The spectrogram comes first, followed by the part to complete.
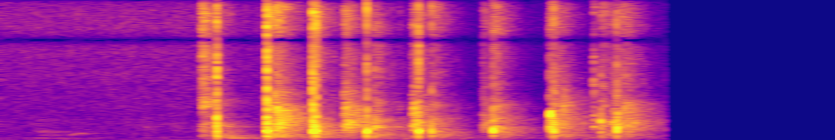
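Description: Hand clapping from a small group: about ten sharp, separate claps starting about a second in, then the sound cuts off abruptly.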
